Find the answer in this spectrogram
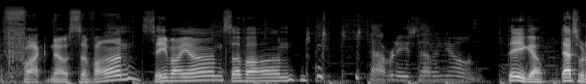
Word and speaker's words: Sauvignon: Cabernet Sauvignon.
